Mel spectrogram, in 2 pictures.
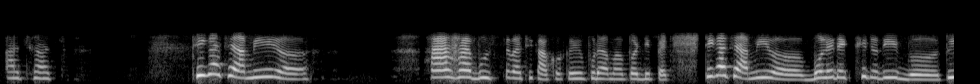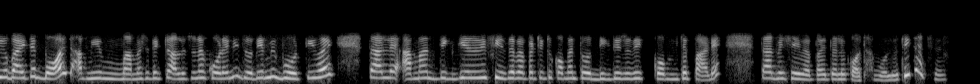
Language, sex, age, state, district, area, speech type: Bengali, female, 18-30, West Bengal, Darjeeling, rural, conversation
